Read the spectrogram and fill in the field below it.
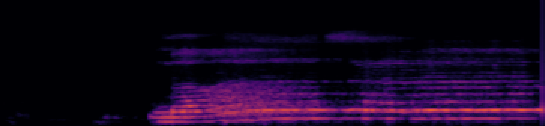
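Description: A man chants in a long, drawn-out voice through a microphone.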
